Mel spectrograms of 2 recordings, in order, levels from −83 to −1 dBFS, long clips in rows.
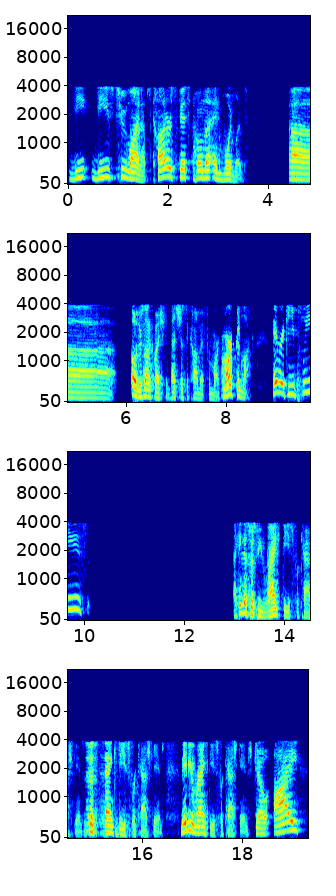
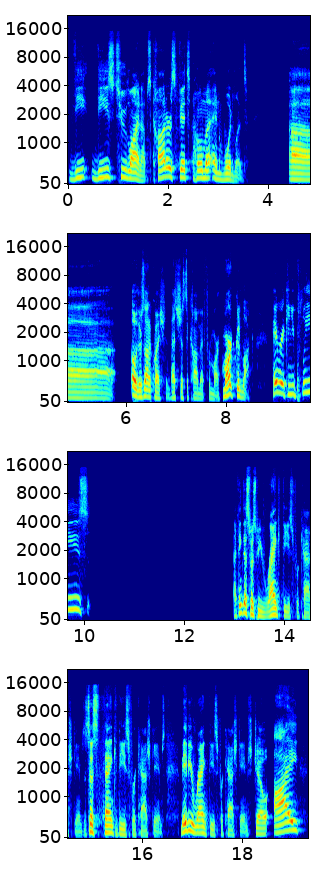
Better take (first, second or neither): second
